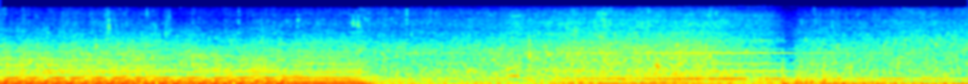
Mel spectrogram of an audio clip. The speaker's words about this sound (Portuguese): Lin foi acordado por um forte apito marinho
